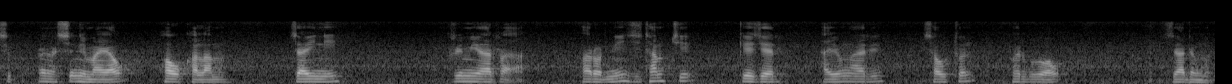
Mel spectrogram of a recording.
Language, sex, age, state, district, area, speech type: Bodo, male, 45-60, Assam, Kokrajhar, rural, read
